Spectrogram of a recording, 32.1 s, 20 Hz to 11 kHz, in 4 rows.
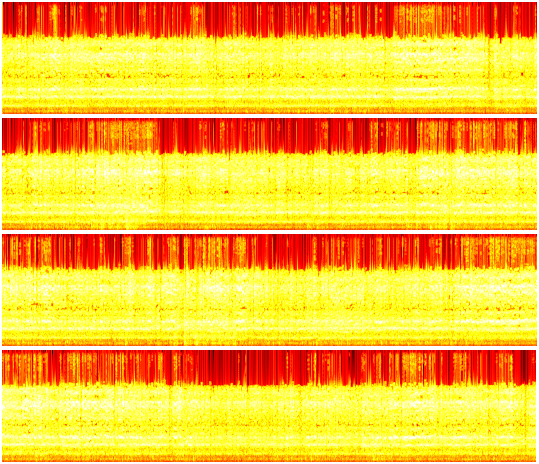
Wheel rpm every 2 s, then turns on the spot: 230, 230, 230, 220, 230, 240, 230, 230, 230, 240, 220, 220, 220, 240, 230, 230.
none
